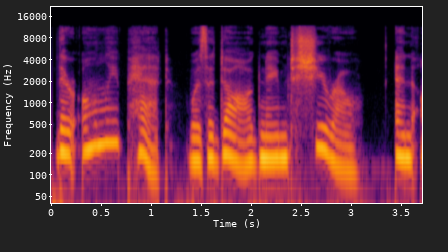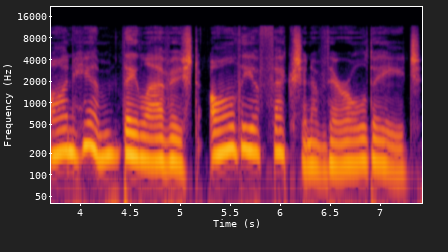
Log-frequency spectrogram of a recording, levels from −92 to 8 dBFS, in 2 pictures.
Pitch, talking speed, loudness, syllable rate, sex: 175 Hz, 160 wpm, -17 LUFS, 4.2 syllables/s, female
